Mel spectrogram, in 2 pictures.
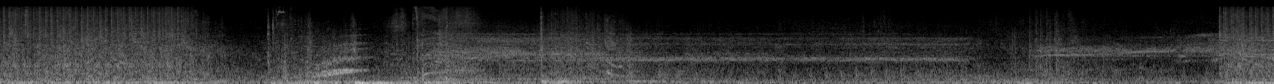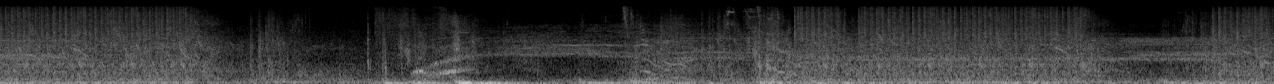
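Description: Gunshots ring out in rapid bursts with booming blasts.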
